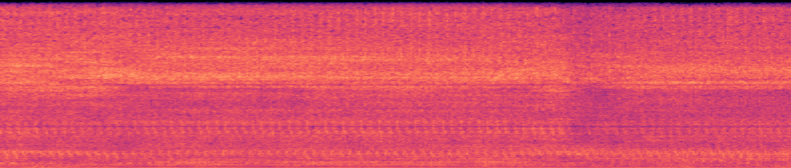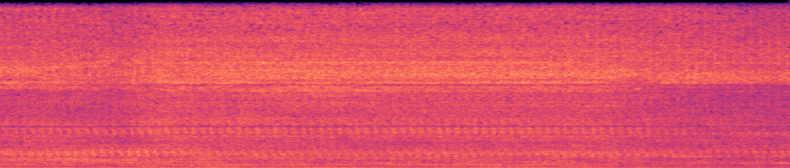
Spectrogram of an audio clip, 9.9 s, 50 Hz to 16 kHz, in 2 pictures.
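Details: Honda Civic EU8 (5-door EP2) with D16V1 engine and D16Y8 intake conversion, cold engine at idle: steady airy vacuum-leak hiss, leak found around the throttle body gasket.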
